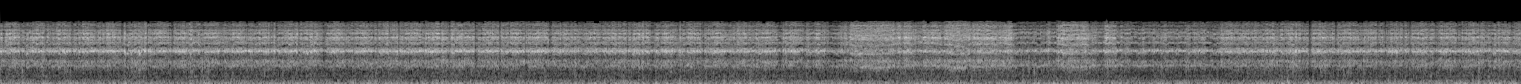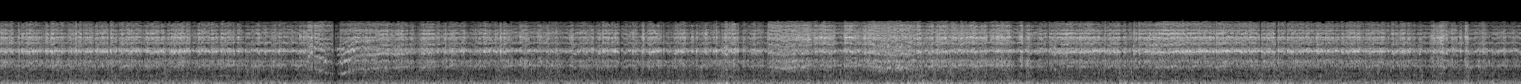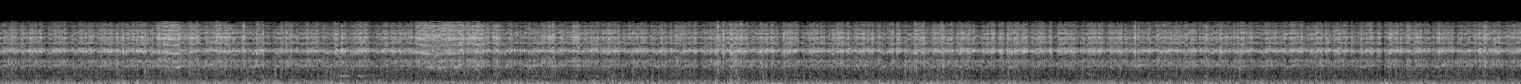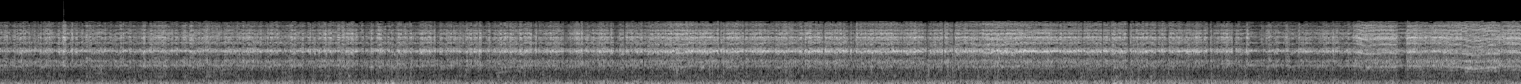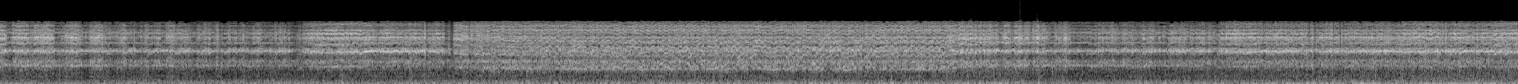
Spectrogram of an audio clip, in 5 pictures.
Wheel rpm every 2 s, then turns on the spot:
230, 230, 230, 230, 230, 230, 240, 240, 230, 190, 230, 230, 230, 230, 230, 240, 230, 230, 240, 230, 230, 230, 230, 240, 230, 230, 230, 230, 230, 230, 230, 230, 230, 210, 210, 220, 230, 230.
none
